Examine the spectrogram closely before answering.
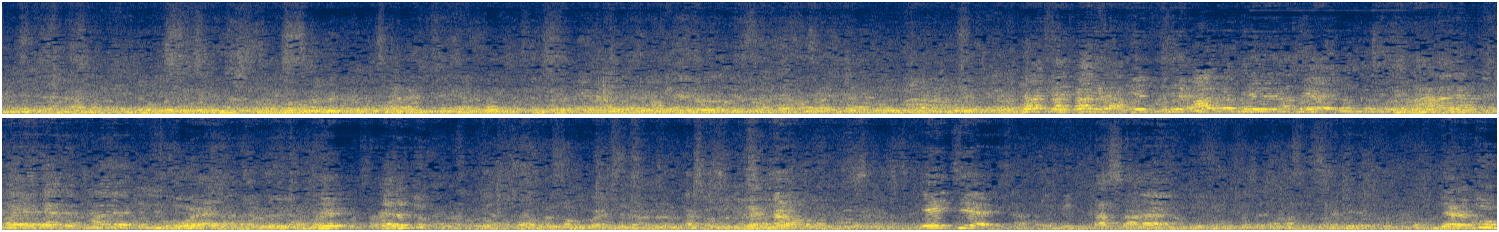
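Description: A crowd of men and women murmurs and talks throughout, in an echoing hall.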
